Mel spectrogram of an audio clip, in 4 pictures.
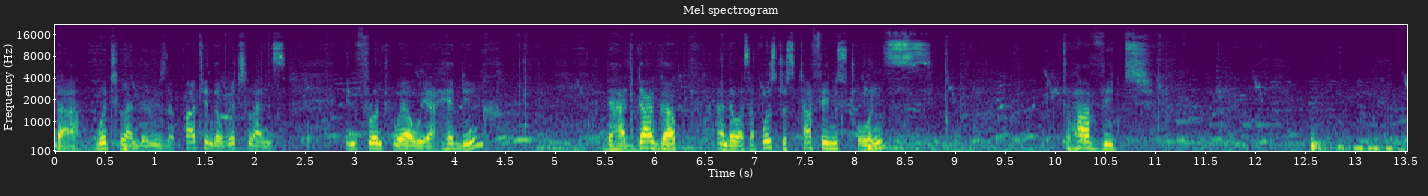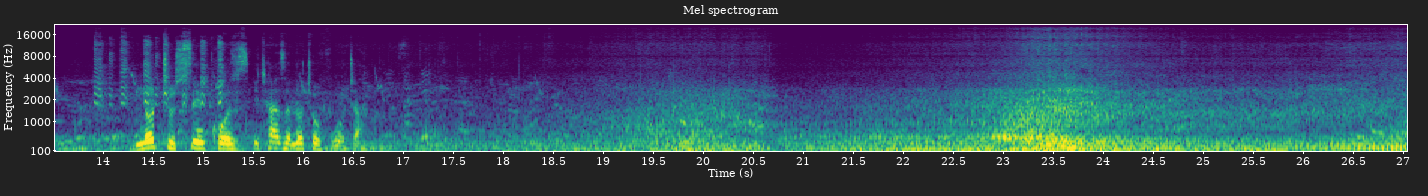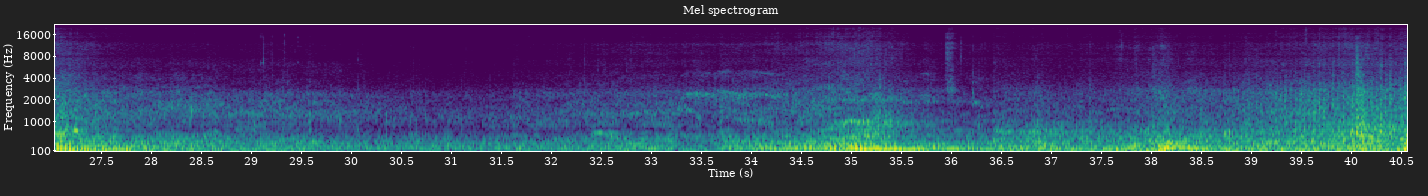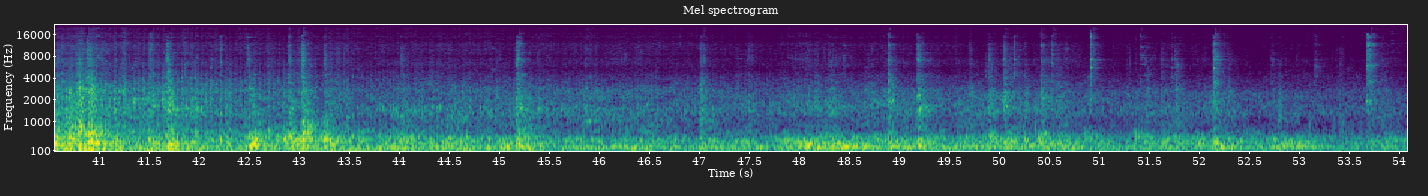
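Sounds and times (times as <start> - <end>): vehicle passing by: 0.2 - 54.0
vehicle engine running: 34.3 - 54.0
sharp knocks and rattles: 36.4 - 54.0.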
